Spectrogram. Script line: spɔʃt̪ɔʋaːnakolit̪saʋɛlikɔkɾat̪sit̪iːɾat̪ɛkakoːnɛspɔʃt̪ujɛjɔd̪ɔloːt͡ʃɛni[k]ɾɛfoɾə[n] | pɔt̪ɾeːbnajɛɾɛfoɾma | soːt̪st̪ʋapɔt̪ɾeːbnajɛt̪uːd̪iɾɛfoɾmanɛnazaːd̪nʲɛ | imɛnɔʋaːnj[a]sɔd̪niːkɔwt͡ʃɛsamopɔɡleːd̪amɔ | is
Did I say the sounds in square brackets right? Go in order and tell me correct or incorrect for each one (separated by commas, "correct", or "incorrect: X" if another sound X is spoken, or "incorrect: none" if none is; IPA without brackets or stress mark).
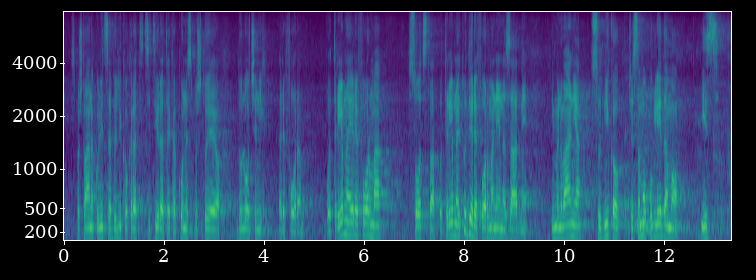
incorrect: x, incorrect: m, correct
